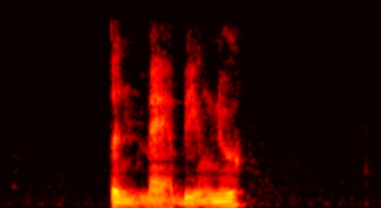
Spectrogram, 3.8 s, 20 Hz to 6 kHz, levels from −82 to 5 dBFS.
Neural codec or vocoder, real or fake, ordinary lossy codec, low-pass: none; real; MP3, 48 kbps; 5.4 kHz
